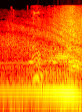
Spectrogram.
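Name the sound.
airplane engine drone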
